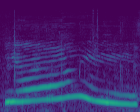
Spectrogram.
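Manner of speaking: high squeaky cheer; squeaky praising a dog. Real, not acted.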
